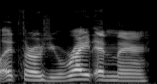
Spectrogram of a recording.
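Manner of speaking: ordinary talk, nothing marked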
